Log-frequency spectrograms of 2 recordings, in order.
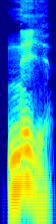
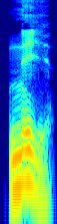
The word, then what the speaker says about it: ny: The letter Y is pronounced like the E in weak but with rounded lips. Have a go at saying the Swedish word for new. Ni. Ni.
